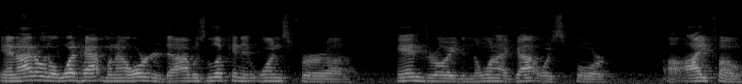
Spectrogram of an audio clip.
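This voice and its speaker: In a room with audible echo, a man with a fairly high pitch speaks at a fairly quick pace with fairly even intonation. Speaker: hobbyist live streamer. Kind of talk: casual live stream chat. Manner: loud; halting.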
